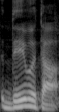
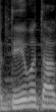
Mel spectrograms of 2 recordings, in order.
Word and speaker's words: देवता: मिल जाया करते हैं जो देवः को दवः और देवता को दैवता के रूप में भी अनवधानतावश लिख या बोल जाते हैं। संभवतः ए को ऐ समझने की दुष्प्रवृत्ति से ही ऐसा संभव होता है।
